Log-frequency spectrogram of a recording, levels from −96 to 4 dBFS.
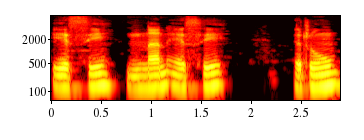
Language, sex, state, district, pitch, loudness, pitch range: Hindi, male, Bihar, Gaya, 130 Hz, -22 LUFS, 125-140 Hz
